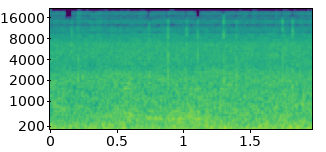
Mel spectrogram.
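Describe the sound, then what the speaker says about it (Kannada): Heavy rain drums down at Maravanthe beach in Udupi during a temple fair, a loud, dense wash of falling water close by that fills the whole moment. "ಸಿಕ್ಕಾಬಟ್ಟೆ ಮಳೆ ಬರ್ತಾ ಇದೆ ನೋಡಿ"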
